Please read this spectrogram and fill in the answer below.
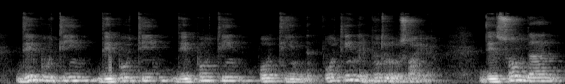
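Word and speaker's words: sandales: دي صندال الا ان بتتنطق اون، صندال والاو اس في الاخر ما بتتنطقش.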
